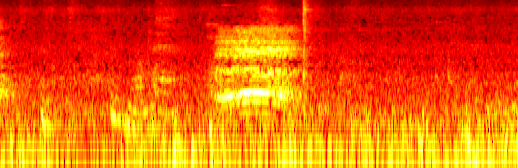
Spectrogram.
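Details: ['Single brief, rising-then-falling nasal call from a Murrah buffalo at a dairy farm, lasting under a second, over a low background hum with a sharp click just after.']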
